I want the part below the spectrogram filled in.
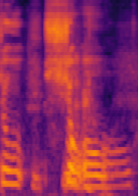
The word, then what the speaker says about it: Shortall: Yeah, there's no H. But, Shortall.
